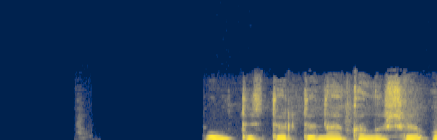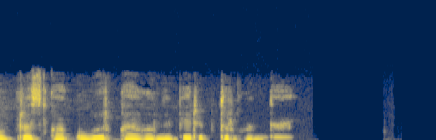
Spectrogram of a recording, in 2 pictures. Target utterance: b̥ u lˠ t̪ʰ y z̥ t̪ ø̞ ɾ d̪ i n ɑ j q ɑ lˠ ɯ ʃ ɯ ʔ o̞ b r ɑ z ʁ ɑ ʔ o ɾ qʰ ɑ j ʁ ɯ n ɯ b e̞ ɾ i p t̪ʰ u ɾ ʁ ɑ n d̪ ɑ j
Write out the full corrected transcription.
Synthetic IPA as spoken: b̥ u lˠ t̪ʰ y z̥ t̪ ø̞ ɾ d̪ y n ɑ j q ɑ lˠ ɯ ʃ ɯ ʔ o̞ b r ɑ z ʁ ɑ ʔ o ɾ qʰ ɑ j ʁ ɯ n ɯ b e̞ ɾ i p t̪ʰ u ɾ ʁ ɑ n d̪ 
